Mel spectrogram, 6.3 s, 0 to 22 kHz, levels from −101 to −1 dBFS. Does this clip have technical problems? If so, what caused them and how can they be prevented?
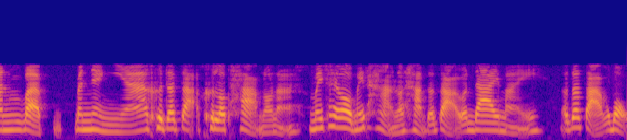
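No, there are no technical problems to fix here.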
